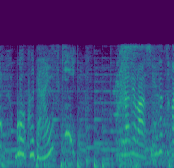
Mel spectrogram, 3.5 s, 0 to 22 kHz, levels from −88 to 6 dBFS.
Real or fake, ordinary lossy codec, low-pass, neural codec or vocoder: fake; none; 7.2 kHz; codec, 16 kHz, 2 kbps, FunCodec, trained on Chinese and English, 25 frames a second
